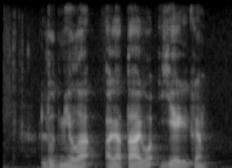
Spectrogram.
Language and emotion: Russian, neutral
